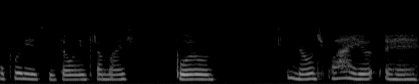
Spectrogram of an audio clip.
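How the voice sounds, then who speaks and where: The woman's pitch is high. She talks at a fairly slow pace. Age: 20s. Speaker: podcast guest. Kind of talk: casual chat.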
